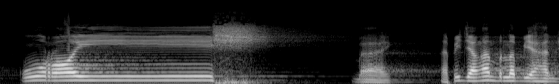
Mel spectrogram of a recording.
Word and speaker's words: Quraisy: Quraisy. Kilauan huruf di akhir menjadi sukun, sehingga memenuhi sifat tafashi-nya. Penyebaran udara di sekitar mulut kita. Quraisy. Bagus. Namun jangan berlebihan dan jangan terlalu lama. Quraisy.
